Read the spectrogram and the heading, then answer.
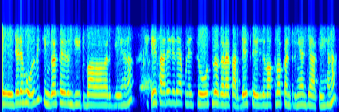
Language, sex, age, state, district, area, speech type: Punjabi, female, 18-30, Punjab, Tarn Taran, rural, conversation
